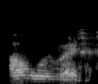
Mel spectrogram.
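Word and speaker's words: Coelred: It's Cold. It's C-O-E-L. Yeah. Red. It's like Joel Coldred. Coldred. So there's a guy called Coldred. Yeah, because you've got to imagine it with an accent. Coldred. Coldred.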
